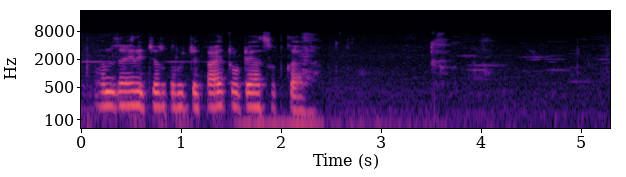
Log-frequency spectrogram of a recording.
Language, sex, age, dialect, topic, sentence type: Marathi, female, 41-45, Southern Konkan, banking, question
